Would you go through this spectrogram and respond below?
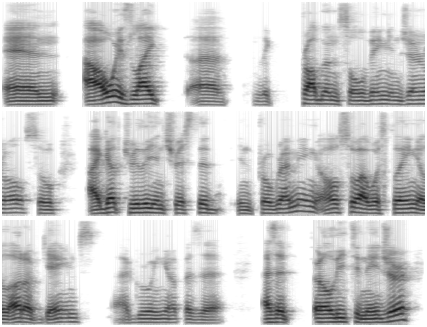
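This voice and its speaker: Man, Quebec French accent, low pitch, warm mellow tone, thoughtful interview guest. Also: steady tone. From Quebec, Canada. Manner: thoughtful, many filler pauses. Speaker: guest, tech company CTO. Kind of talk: podcast interview.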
